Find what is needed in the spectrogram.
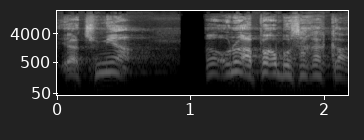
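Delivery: loud, high, jolly dad on the phone; imitating an eager father phoning home; acted hearty calling. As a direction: call out to your child with overdone cheer. Father phones child, all overhear.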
